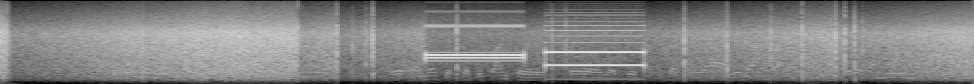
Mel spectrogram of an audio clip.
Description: Aircraft SELCAL, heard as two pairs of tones, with static crashes. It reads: MP-JQ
